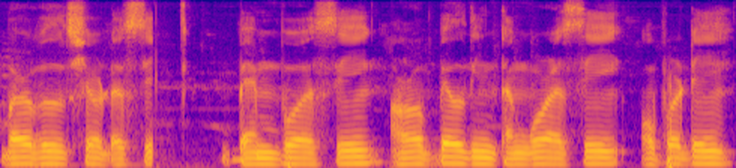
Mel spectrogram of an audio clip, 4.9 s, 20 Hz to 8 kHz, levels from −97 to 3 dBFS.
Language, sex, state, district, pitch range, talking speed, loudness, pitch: Nagamese, male, Nagaland, Dimapur, 100-110 Hz, 145 wpm, -14 LUFS, 110 Hz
